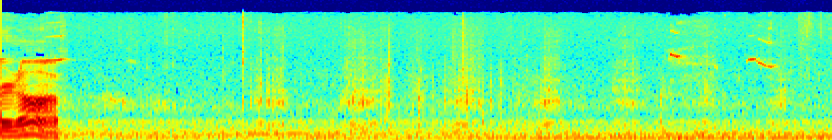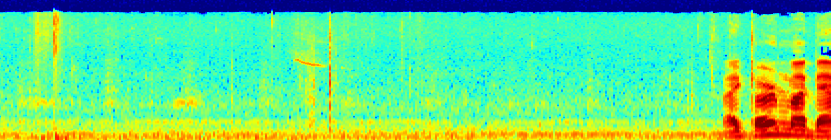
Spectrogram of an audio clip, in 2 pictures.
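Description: A man crunches on chips.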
